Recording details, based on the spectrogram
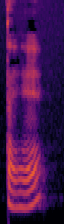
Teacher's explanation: Se eu chamo tecodonte, aqui a sílaba tônica é o dom.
